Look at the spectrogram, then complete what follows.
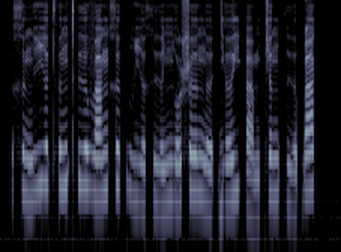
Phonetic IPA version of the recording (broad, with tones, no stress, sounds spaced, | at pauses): x ə˨˩˨ ŋ ɣ i˧ ə̯ t̪ʰ ə˧˥ ŋ t̪ʰ ɨ˧ ə̯ v a˧˥ ŋ x ə˦˥ k̚ v i˨˩ ə̯ x ɨ˨˩˨ ə̯ ɲ o˨˩˦ ʂ əː˧ ŋ əː˨˩ t̚ j əː˧˥ j ʔ a˨˩˨ m c ə˧ ŋ k ɨ˨˩˨ ə̯ ɓ a˦˥ k̚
